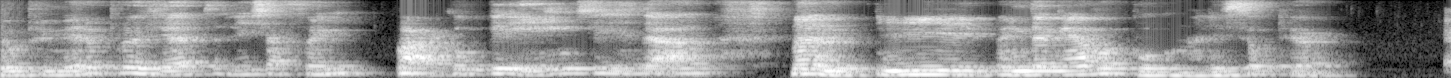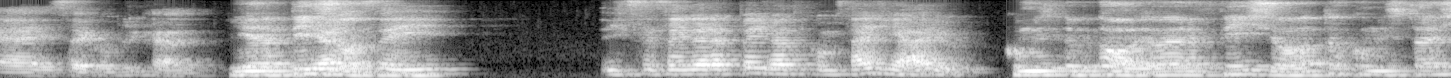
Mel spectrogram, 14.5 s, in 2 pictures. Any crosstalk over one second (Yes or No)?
No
